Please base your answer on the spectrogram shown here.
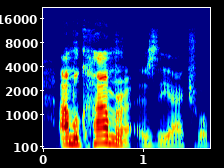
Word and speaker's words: Amukamara: this thing that's happened all this time right amukamara is the actual pronunciation yeah so okay well thanks during that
